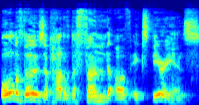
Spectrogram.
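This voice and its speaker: With an Australian accent, a man talks at a moderate pace. His intonation is lively. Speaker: futurist and educator. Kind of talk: talk to audience. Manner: hesitant, many fillers.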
